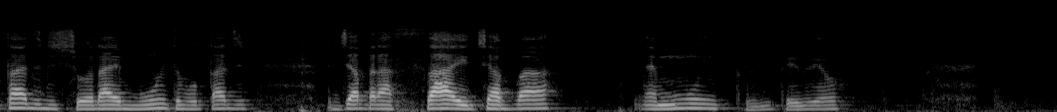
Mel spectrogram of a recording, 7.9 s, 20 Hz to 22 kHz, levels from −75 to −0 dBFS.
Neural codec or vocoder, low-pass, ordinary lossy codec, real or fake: codec, 16 kHz, 16 kbps, FreqCodec, smaller model; none; none; fake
